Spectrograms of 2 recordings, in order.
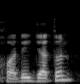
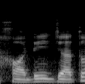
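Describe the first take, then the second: First: The name ends with an added n sound. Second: The name ends on a plain vowel. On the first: The speaker calls it wrong. "nama perempuan itu tidak boleh tan tanwin" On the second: The speaker calls it right.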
